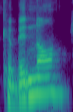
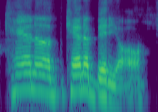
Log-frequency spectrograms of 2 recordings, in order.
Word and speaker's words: cannabidiol: So the correct pronunciation is cannabidiol. – Cannabidiol.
